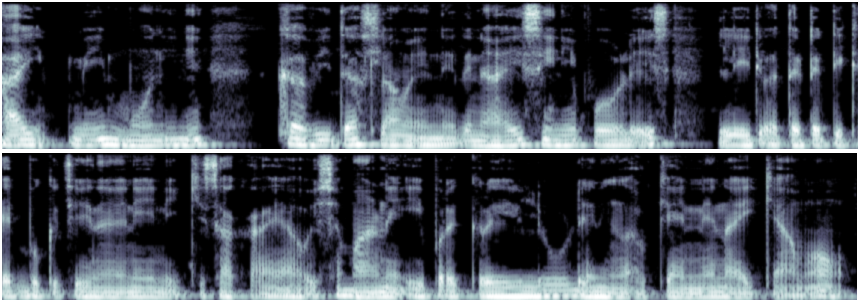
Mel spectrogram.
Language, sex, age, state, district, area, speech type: Malayalam, male, 18-30, Kerala, Wayanad, rural, read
